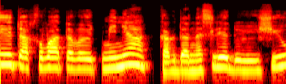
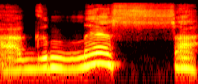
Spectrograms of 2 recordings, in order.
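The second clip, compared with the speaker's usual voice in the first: stammering, stuttering, quieter; 4 dB quieter than usual. Narrator reading the speaker calling to a woman in a theatre box, stammering. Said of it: "говорю я, заикаясь".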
